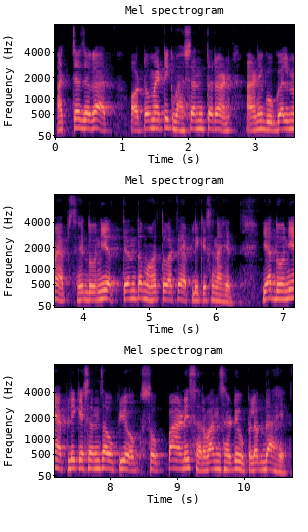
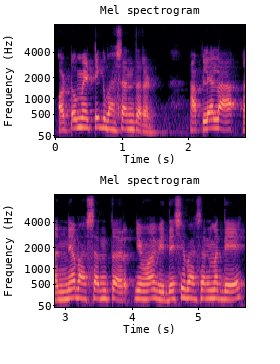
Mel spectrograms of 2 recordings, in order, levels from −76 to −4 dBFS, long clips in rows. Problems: background sounds at intervals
